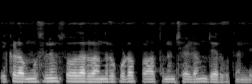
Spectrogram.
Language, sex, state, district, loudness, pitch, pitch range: Telugu, male, Andhra Pradesh, Anantapur, -19 LUFS, 130 Hz, 125-135 Hz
